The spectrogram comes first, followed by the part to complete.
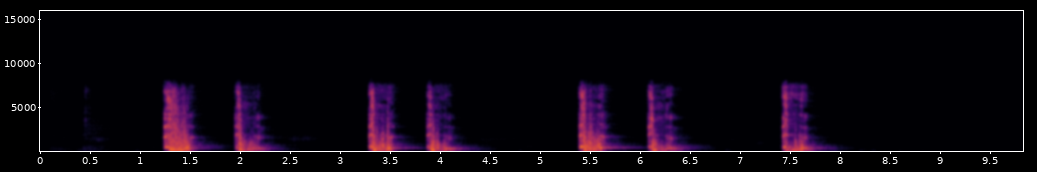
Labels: {"expert_labels": [{"quality": "ok", "cough_type": "dry", "dyspnea": false, "wheezing": false, "stridor": false, "choking": false, "congestion": false, "nothing": true, "diagnosis": "COVID-19", "severity": "mild"}], "age": 25, "gender": "female", "respiratory_condition": false, "fever_muscle_pain": false, "status": "healthy"}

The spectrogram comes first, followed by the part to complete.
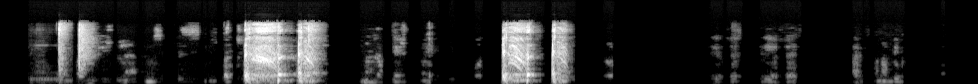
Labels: {"expert_labels": [{"quality": "good", "cough_type": "wet", "dyspnea": false, "wheezing": false, "stridor": false, "choking": false, "congestion": false, "nothing": true, "diagnosis": "lower respiratory tract infection", "severity": "mild"}]}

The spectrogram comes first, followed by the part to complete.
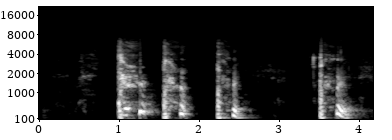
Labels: {"expert_labels": [{"quality": "good", "cough_type": "dry", "dyspnea": false, "wheezing": false, "stridor": false, "choking": false, "congestion": false, "nothing": true, "diagnosis": "obstructive lung disease", "severity": "mild"}], "age": 41, "gender": "female", "respiratory_condition": false, "fever_muscle_pain": false, "status": "COVID-19"}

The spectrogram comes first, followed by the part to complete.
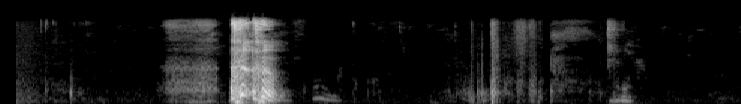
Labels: {"expert_labels": [{"quality": "ok", "cough_type": "dry", "dyspnea": false, "wheezing": false, "stridor": false, "choking": false, "congestion": false, "nothing": true, "diagnosis": "upper respiratory tract infection", "severity": "unknown"}]}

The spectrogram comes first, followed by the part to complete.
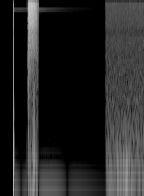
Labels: {"expert_labels": [{"quality": "no cough present", "cough_type": "unknown", "dyspnea": false, "wheezing": false, "stridor": false, "choking": false, "congestion": false, "nothing": true, "diagnosis": "healthy cough", "severity": "unknown"}]}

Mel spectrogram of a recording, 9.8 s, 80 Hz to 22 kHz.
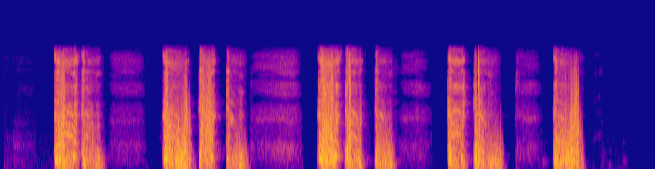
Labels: {"expert_labels": [{"quality": "ok", "cough_type": "dry", "dyspnea": false, "wheezing": false, "stridor": false, "choking": false, "congestion": false, "nothing": true, "diagnosis": "COVID-19", "severity": "severe"}], "age": 18, "gender": "male", "respiratory_condition": false, "fever_muscle_pain": true, "status": "healthy"}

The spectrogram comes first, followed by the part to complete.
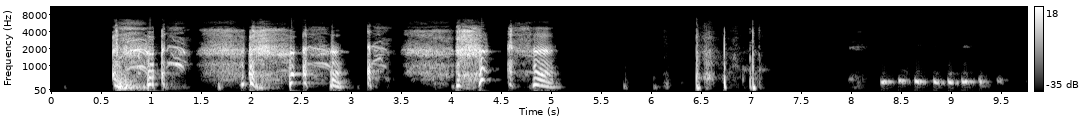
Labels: {"expert_labels": [{"quality": "good", "cough_type": "dry", "dyspnea": false, "wheezing": false, "stridor": false, "choking": false, "congestion": false, "nothing": true, "diagnosis": "upper respiratory tract infection", "severity": "mild"}], "age": 42, "gender": "male", "respiratory_condition": false, "fever_muscle_pain": false, "status": "symptomatic"}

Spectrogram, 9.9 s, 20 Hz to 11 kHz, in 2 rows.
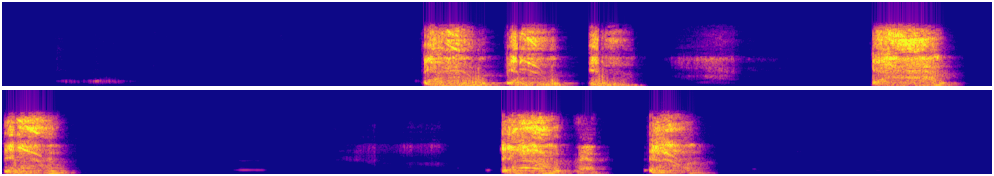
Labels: {"expert_labels": [{"quality": "good", "cough_type": "dry", "dyspnea": false, "wheezing": false, "stridor": false, "choking": false, "congestion": false, "nothing": true, "diagnosis": "COVID-19", "severity": "mild"}], "gender": "male", "respiratory_condition": false, "fever_muscle_pain": false, "status": "COVID-19"}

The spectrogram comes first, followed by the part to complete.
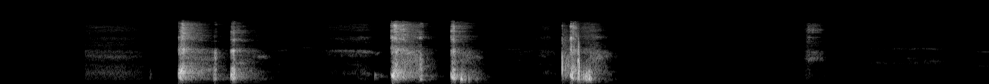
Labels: {"expert_labels": [{"quality": "good", "cough_type": "dry", "dyspnea": true, "wheezing": false, "stridor": true, "choking": false, "congestion": false, "nothing": false, "diagnosis": "obstructive lung disease", "severity": "severe"}], "age": 27, "gender": "male", "respiratory_condition": true, "fever_muscle_pain": true, "status": "COVID-19"}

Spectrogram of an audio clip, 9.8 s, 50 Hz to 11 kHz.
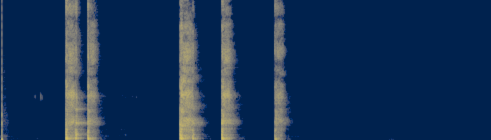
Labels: {"expert_labels": [{"quality": "good", "cough_type": "dry", "dyspnea": false, "wheezing": false, "stridor": false, "choking": false, "congestion": false, "nothing": true, "diagnosis": "upper respiratory tract infection", "severity": "mild"}], "age": 32, "gender": "male", "respiratory_condition": false, "fever_muscle_pain": true, "status": "symptomatic"}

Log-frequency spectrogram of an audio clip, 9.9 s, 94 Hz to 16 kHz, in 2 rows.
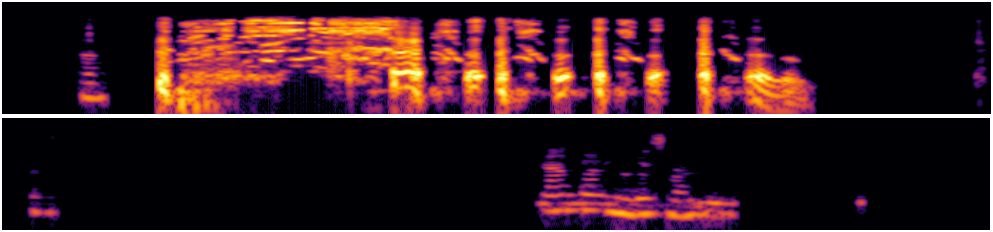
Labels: {"expert_labels": [{"quality": "ok", "cough_type": "dry", "dyspnea": false, "wheezing": true, "stridor": false, "choking": false, "congestion": false, "nothing": false, "diagnosis": "obstructive lung disease", "severity": "mild"}, {"quality": "good", "cough_type": "dry", "dyspnea": false, "wheezing": false, "stridor": false, "choking": false, "congestion": false, "nothing": true, "diagnosis": "obstructive lung disease", "severity": "severe"}, {"quality": "good", "cough_type": "unknown", "dyspnea": false, "wheezing": false, "stridor": false, "choking": false, "congestion": false, "nothing": true, "diagnosis": "lower respiratory tract infection", "severity": "severe"}, {"quality": "good", "cough_type": "dry", "dyspnea": true, "wheezing": true, "stridor": false, "choking": false, "congestion": false, "nothing": false, "diagnosis": "obstructive lung disease", "severity": "mild"}], "age": 40, "gender": "male", "respiratory_condition": false, "fever_muscle_pain": false, "status": "healthy"}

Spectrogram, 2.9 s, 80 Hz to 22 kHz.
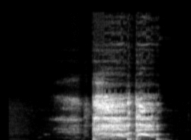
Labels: {"expert_labels": [{"quality": "good", "cough_type": "dry", "dyspnea": false, "wheezing": false, "stridor": false, "choking": false, "congestion": true, "nothing": false, "diagnosis": "upper respiratory tract infection", "severity": "mild"}], "age": 39, "gender": "male", "respiratory_condition": false, "fever_muscle_pain": false, "status": "symptomatic"}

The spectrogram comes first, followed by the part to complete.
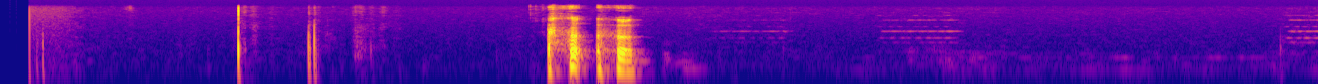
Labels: {"expert_labels": [{"quality": "ok", "cough_type": "dry", "dyspnea": false, "wheezing": false, "stridor": false, "choking": false, "congestion": false, "nothing": true, "diagnosis": "healthy cough", "severity": "pseudocough/healthy cough"}]}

